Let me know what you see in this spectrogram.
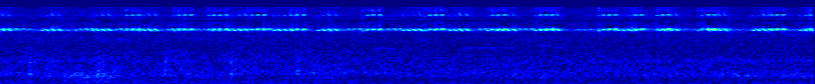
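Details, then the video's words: Close, loud Gryllus campestris song: a bright single-pitched trill broken into quick regular chirps, several per second, over a light murmur of outdoor background noise. "Field Cricket - Gryllus campestris"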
